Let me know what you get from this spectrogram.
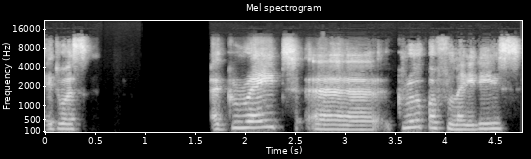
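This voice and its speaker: Here a woman talks with a Swiss accent. Her intonation is lively. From Switzerland. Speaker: direct sales presenter. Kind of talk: business opportunity presentation. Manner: halting, many fillers.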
